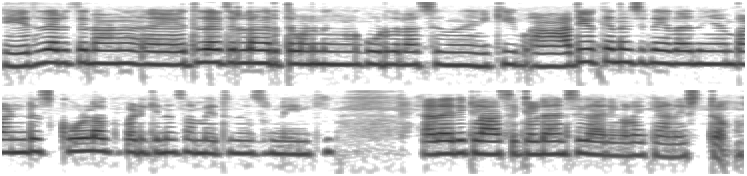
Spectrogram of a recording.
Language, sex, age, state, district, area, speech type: Malayalam, female, 30-45, Kerala, Kozhikode, urban, spontaneous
